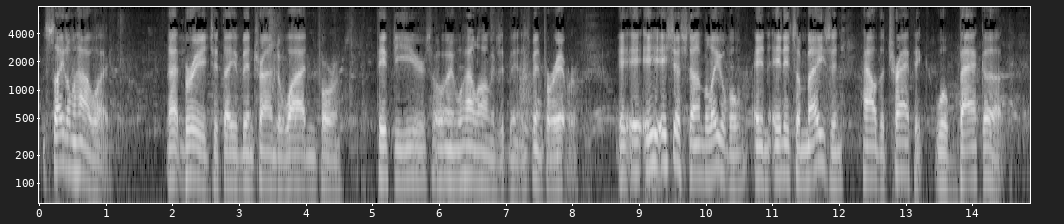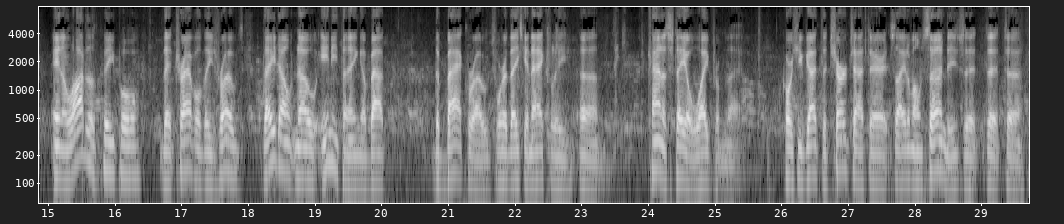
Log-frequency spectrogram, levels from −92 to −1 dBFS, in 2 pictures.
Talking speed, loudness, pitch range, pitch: 170 wpm, -20 LUFS, 105-130 Hz, 115 Hz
